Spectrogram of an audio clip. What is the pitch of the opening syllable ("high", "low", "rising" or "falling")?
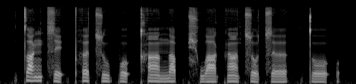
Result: falling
